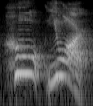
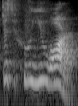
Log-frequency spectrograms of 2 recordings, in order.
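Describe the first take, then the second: First: Who you are, higher and drawn out slowly, leaning on who; slow emphatic repeat. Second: Said in the usual way. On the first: Shown as a demonstration. Telling viewers to just be themselves, slow emphatic repeat. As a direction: let it land slowly, pitch lifted on who.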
